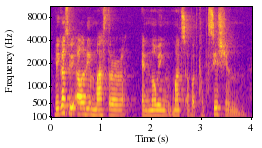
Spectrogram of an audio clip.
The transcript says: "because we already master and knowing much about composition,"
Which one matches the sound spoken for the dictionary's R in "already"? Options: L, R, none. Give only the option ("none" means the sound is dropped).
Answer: L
